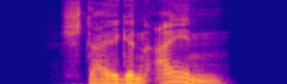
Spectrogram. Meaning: inflection of einsteigen: 1. first/third-person plural present 2. first/third-person plural subjunctive I
- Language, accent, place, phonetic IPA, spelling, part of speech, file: German, Germany, Berlin, [ˌʃtaɪ̯ɡn̩ ˈaɪ̯n], steigen ein, verb, De-steigen ein.ogg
